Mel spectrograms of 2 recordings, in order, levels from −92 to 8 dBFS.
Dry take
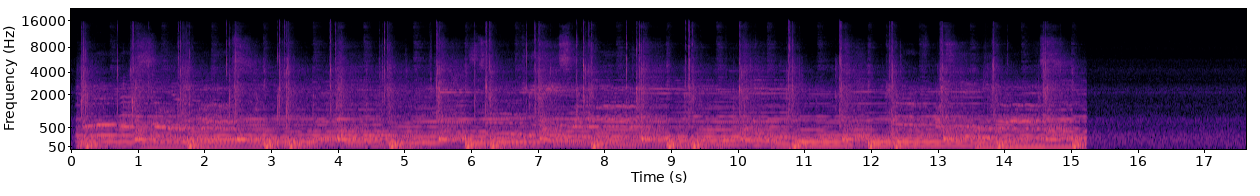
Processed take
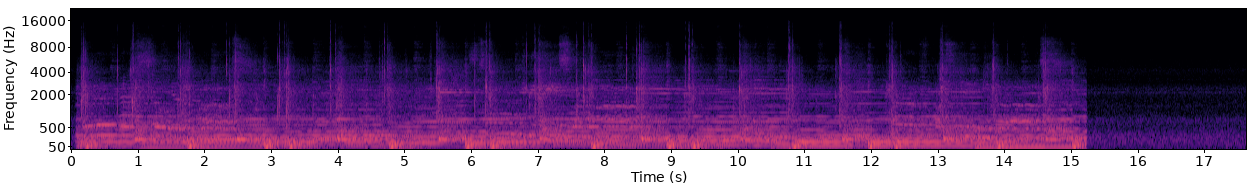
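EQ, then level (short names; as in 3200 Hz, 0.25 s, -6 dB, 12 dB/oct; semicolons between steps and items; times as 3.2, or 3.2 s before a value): high shelf 11000 Hz -11.5 dB; -5.0 dB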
